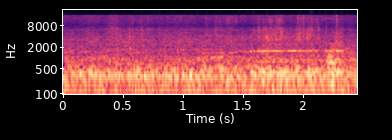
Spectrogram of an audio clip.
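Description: Very faint soft squishing of a spoon stirring mayonnaise into cooked chicken mince in a glass bowl, with a few light clicks near the end.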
